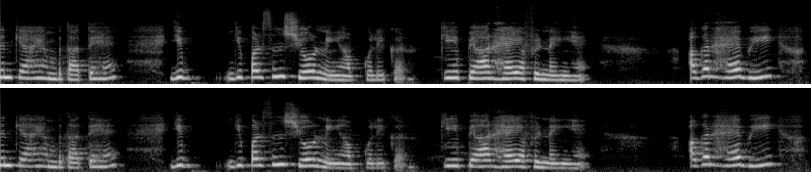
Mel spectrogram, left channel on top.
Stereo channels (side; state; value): both; normal; correlation 0.50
